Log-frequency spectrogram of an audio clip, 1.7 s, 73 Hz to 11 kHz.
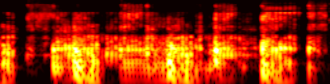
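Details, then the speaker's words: Old Phoenix Gold ZX475TI car amplifier on the bench, one channel: harsh, fuzzy, clipped audio bursts with a gritty edge on every note while the other side works; that channel's output is saturated, fault still being traced. "donc on entend bien que c'est saturé que le son est saturé de ce côté on entend bien que le son est saturé de ce côté dé la caméra"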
